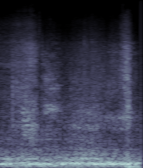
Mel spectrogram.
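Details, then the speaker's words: Classic Mini Clubman Estate at idle: low rumble with sharp hissing puffs from an exhaust leak where the loose rear box has come loose, to be tightened. "where are you blowing from can hear you blowing you're definitely blowing at the back here"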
